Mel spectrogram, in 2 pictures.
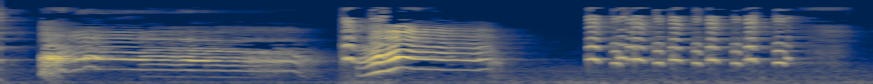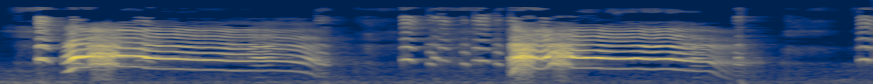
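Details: Chihuahua howling in a small indoor room, five loud drawn-out howls that start high and sag downward, separated by quick stuttering yips and squeaks, with no other sounds.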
